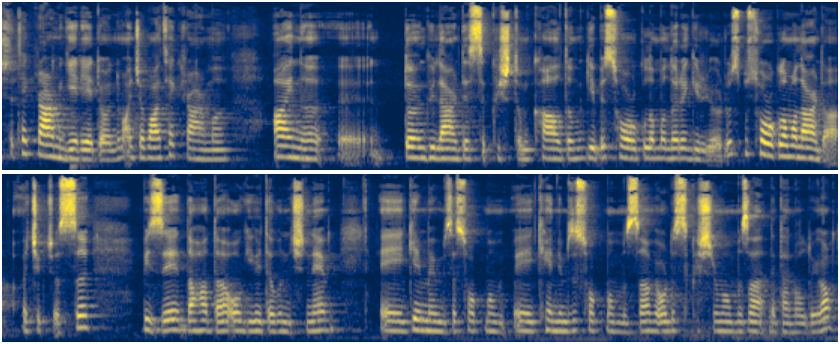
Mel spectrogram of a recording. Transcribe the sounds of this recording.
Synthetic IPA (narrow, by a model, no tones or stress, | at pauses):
iʃt̪ʰɛt̪ʰɛcɾaɾmɯɟe̞ɾijɛd̪ønd̪ymʔa̰d͡ʒabaːt̪ʰɛcɾaɾmɯ | ajnɯ̰ | d̪̥øɲɟylʲæɾd̪ɛsɯkʰɯʃt̪ʰɯmkʰalˠd̪ɯmɟibiso̞ɾɡulˠamalˠaɾaɟiɾijo̞̰ɾuzbuso̞ɾɡulˠamalˠaɾd̪a̰at͡ʃʰɯkt͡ʃʰasɯ | bizid̪aɦad̪aʔo̞ɟibid̪avɯnit͡ʃʰinɛː | ɟiɾme̞mizɛso̞kmacʰɛnd̪imizɛso̞kmamɯzavɛo̞ɾd̪asɯ̥kʰɯ̥ʃt̪ʰɯɾmamɯzane̞d̪æno̞lˠujo̞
